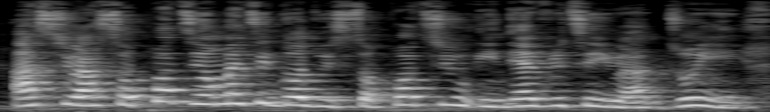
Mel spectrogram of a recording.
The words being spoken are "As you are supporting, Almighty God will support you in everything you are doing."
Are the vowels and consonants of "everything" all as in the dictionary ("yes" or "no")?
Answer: no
